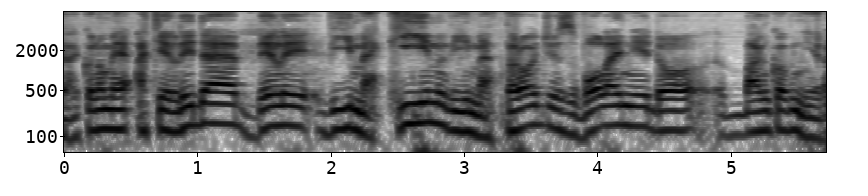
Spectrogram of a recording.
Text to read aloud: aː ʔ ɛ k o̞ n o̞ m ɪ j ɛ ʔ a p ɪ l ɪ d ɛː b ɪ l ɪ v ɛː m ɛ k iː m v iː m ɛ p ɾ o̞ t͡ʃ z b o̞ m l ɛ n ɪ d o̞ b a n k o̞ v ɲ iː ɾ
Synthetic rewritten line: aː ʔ ɛ k o̞ n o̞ m ɪ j ɛ ʔ a c ɪ l ɪ d ɛː b ɪ l ɪ v iː m ɛ k iː m v iː m ɛ p ɾ o̞ t͡ʃ z v o̞ l ɛ ɲ ɪ d o̞ b a ŋ k o̞ v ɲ iː ɾ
